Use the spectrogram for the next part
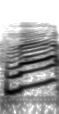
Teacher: Dha mad tabi'i karena ada fathah berdiri di atas huruf dzal, dibaca panjang 2 harokat.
